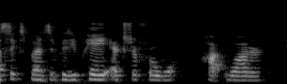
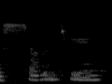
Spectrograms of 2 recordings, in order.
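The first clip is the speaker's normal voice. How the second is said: usual speaking voice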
